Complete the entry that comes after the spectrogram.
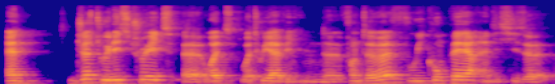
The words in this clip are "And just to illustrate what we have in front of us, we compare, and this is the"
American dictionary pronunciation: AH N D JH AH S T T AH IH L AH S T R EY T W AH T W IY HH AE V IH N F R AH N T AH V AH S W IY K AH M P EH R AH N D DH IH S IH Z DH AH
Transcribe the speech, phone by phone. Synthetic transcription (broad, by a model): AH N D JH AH S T T AH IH L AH S T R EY T W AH T W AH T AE V IH N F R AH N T AH V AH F W IY K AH P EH R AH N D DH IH S IH Z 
